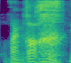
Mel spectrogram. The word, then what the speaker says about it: Van Gogh: So if you could create art like Van Gogh or Van Gogh, if you want to say it correctly, or for you know you could create a Banksy or whatever, right?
